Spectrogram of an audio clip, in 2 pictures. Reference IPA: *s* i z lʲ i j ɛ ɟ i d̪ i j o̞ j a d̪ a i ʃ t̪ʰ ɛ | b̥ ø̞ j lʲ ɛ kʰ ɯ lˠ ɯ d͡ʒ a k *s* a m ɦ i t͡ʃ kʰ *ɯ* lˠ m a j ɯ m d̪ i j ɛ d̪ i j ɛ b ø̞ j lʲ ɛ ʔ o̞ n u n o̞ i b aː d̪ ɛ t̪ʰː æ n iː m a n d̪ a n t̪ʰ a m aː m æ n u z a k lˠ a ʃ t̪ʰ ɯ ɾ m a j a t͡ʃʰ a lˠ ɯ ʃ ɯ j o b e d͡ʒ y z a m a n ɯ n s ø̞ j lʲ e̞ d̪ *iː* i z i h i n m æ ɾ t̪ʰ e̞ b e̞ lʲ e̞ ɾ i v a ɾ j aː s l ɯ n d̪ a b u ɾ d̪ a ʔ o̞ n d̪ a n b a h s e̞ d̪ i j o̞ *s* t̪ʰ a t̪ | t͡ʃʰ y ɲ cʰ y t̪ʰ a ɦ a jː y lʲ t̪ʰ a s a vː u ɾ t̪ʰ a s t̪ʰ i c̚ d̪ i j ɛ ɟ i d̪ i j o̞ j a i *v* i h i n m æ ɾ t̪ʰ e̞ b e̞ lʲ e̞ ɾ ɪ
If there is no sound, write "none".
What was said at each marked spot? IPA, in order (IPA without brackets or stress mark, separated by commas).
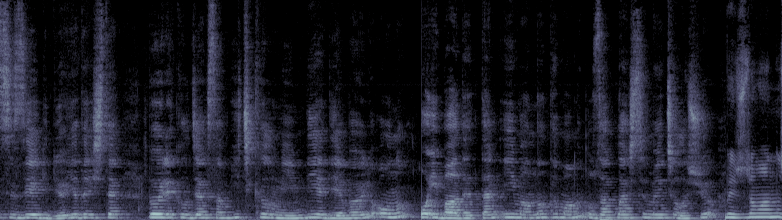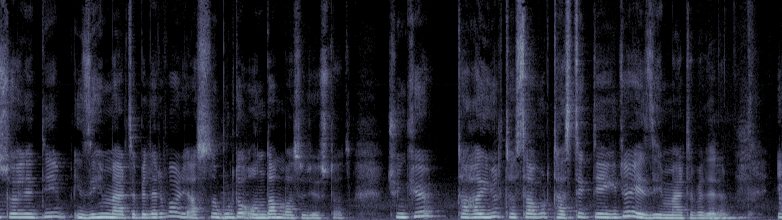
s, s, ɯ, iː, s, z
